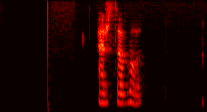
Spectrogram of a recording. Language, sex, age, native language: Icelandic, female, 10, Icelandic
